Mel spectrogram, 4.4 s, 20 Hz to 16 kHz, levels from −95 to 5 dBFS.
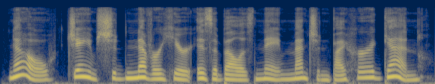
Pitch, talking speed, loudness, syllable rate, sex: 190 Hz, 150 wpm, -19 LUFS, 4.8 syllables/s, female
